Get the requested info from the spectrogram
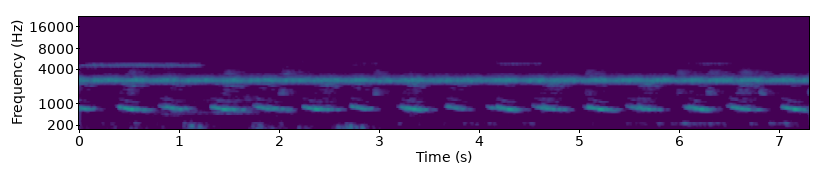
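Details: Frogs calling at night beside a lake: a dense chorus of short, downward-sliding croaky notes, about two to three a second. A steady, high insect drone runs underneath, with a few soft low thumps.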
